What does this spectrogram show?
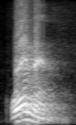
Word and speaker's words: women: Women.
